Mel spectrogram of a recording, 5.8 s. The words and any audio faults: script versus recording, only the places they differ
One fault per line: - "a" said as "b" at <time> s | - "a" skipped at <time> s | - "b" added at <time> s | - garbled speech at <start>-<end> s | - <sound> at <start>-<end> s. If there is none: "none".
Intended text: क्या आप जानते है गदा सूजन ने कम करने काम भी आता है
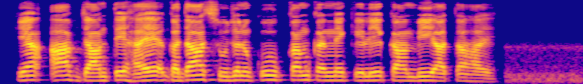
- "ने" said as "को" at 2.6 s
- "के" added at 3.5 s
